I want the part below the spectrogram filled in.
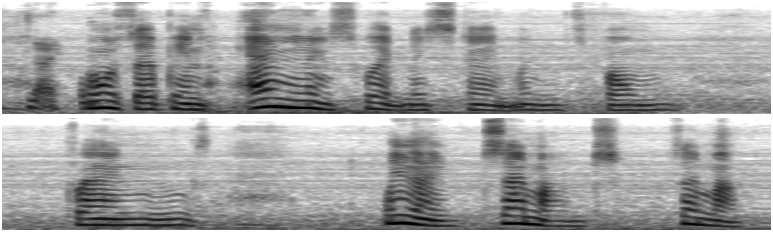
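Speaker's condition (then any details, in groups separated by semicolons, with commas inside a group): MND; voice may be difficult to understand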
